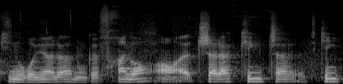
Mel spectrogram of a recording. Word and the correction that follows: T'Challa: Alors moi je vais dire alors que c'était T'Challa, mm.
